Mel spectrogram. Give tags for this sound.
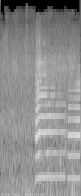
field-recording; monophonic; road-trip; summer; travel; vacation; washington-dc

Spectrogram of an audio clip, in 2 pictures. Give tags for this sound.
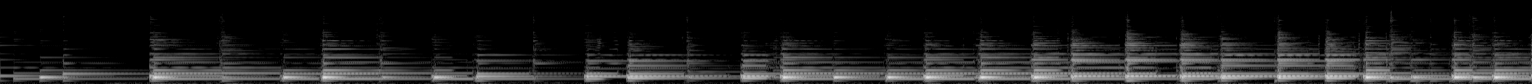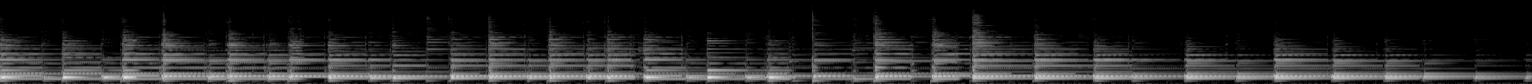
improv; instrument; sad; ukulele

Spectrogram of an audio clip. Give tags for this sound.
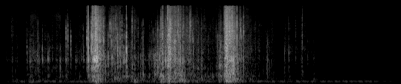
ripping; tearing-paper; paper; tear; tearing

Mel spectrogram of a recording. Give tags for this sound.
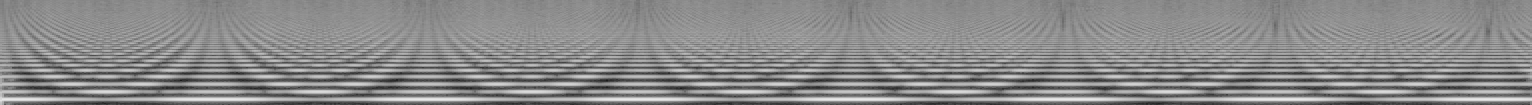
detune; reese; saw

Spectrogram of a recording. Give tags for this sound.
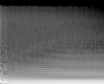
break; breakcore; breaks; broken; core; dark; distorted; gabba; gabber; house; kick; techno

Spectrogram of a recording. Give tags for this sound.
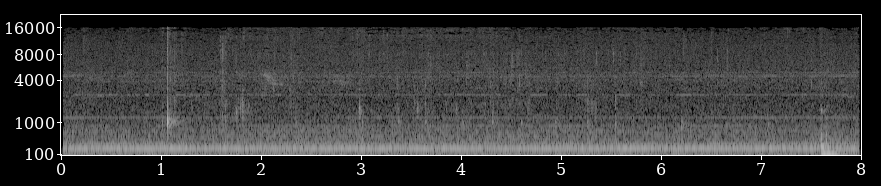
cup; drink; fill; hot; liquid; pour; pouring; water

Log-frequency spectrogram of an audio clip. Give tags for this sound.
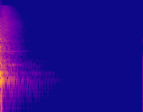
Breathing; samples; drum; snare

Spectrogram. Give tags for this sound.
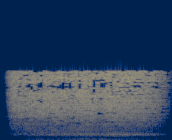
Air; Gas; Spray; Bottle

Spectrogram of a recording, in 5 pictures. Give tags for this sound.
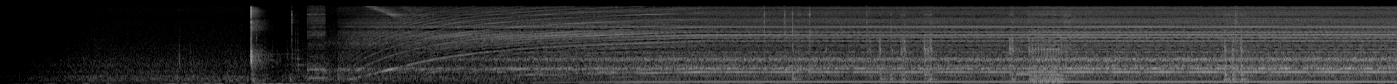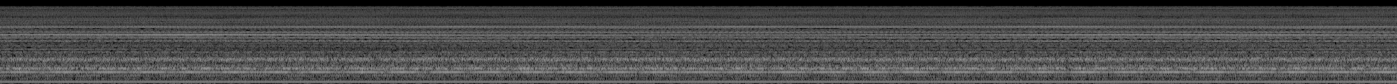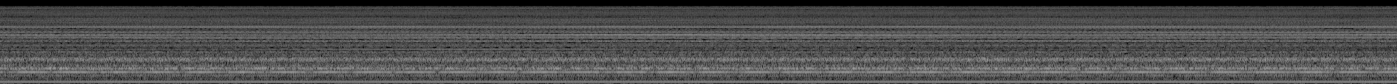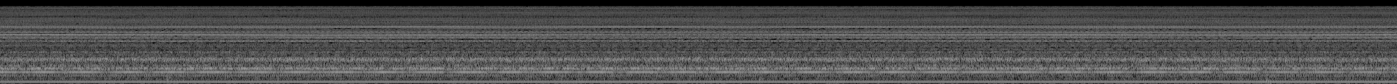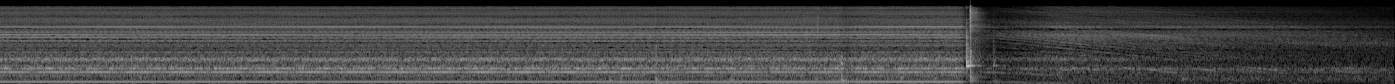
HDD; whirring; Sound; ide; hardware; fireball; Spin; 40gb; Up; Drive; quantum; Hard; Down

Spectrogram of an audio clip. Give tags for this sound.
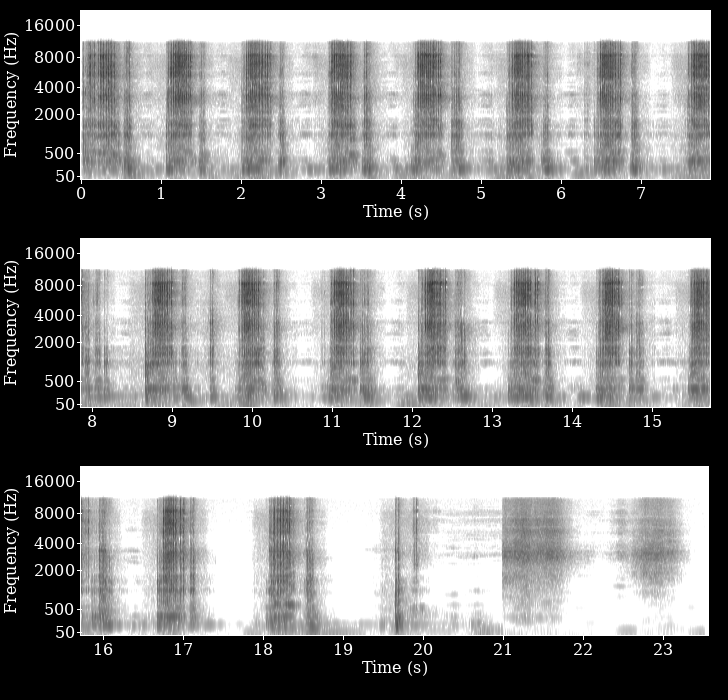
mechanical; metal; movie-sound; tools

